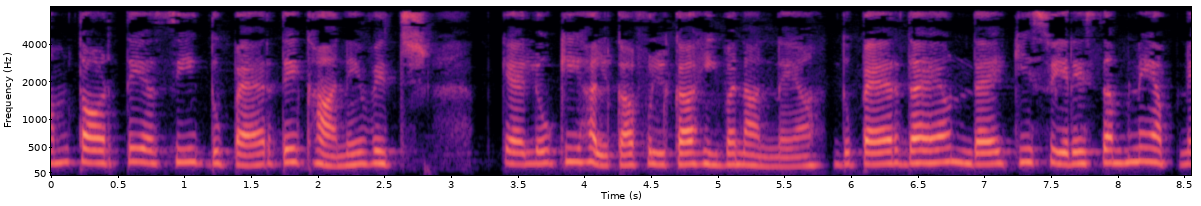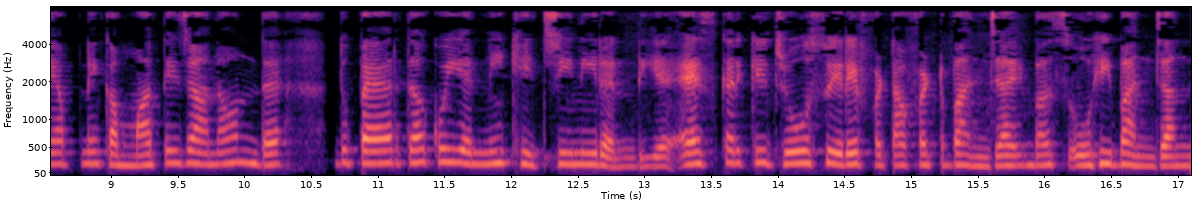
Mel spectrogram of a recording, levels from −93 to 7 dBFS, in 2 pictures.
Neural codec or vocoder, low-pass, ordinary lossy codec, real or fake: none; 7.2 kHz; MP3, 32 kbps; real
